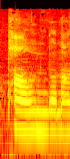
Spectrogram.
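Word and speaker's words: pound: まあ、あの英語発音するとパウンドなんですがアメリカのその重さの単位もパウンドなんですよ。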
